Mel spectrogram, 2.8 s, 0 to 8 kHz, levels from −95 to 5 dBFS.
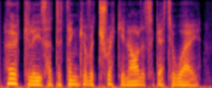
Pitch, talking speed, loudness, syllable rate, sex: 120 Hz, 255 wpm, -16 LUFS, 6.4 syllables/s, male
